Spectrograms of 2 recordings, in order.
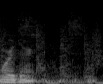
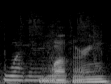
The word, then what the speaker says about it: Wuthering: Withering. It's not withering, it's wuthering. Yeah, it's a U.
